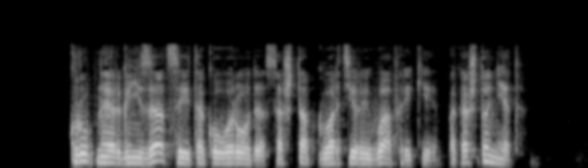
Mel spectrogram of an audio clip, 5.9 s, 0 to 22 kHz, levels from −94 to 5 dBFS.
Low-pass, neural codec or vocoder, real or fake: 7.2 kHz; none; real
